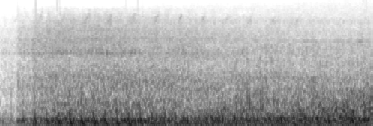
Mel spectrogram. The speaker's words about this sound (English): As dawn breaks, the helicopters and search parties are still out looking for the girl. The choppers fly over the railway line. They pass over Fitch and his two aides.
